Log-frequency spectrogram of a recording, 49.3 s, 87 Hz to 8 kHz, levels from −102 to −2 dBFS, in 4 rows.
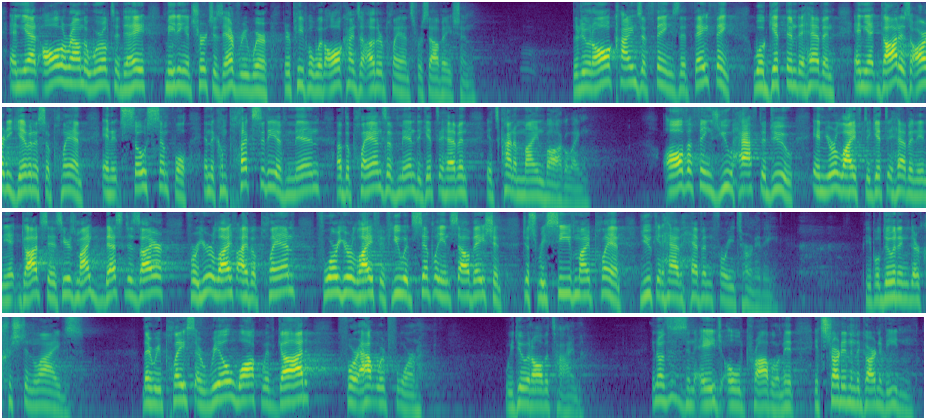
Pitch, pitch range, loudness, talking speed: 180 Hz, 155-200 Hz, -20 LUFS, 190 wpm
